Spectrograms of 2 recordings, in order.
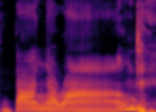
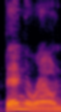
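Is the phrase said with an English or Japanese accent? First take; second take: Japanese; English. First: It is said with a Japanese accent. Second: It is said with a plain English accent.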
